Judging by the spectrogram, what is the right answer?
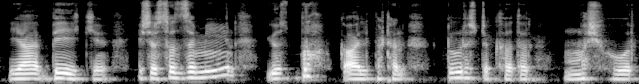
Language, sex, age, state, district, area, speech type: Kashmiri, male, 30-45, Jammu and Kashmir, Baramulla, rural, spontaneous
